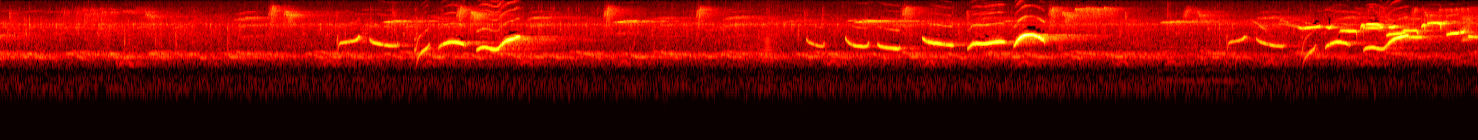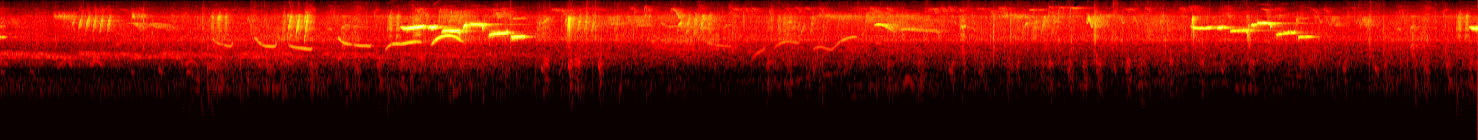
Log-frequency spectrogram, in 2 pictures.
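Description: Songbirds chirping in short bursts of quick rising and falling notes every few seconds, over a steady high-pitched background hiss.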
